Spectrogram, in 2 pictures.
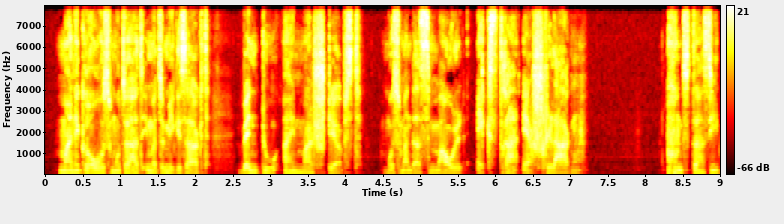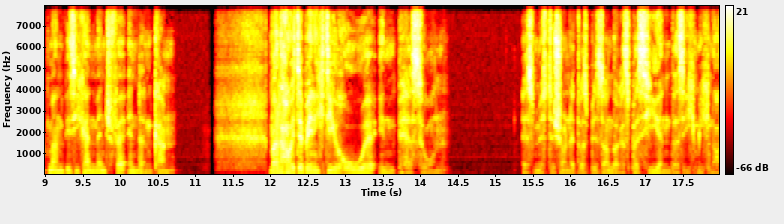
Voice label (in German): Sprecherdemo Hoerbuch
